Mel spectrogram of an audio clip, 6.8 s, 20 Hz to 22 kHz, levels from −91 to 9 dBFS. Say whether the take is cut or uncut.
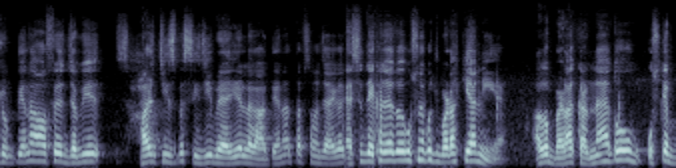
cut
